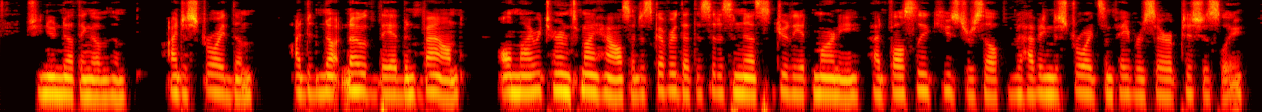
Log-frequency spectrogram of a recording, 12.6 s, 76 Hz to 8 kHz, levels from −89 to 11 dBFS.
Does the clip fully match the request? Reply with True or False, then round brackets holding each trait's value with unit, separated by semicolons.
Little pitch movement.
True (2.0 semitones)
